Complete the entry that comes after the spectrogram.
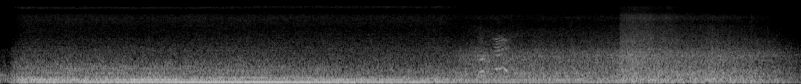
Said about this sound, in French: Ce petit bimoteur va larguer le groupe de commandos à 5000 mètres d'altitude et surtout à 15 km de leur cible.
